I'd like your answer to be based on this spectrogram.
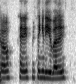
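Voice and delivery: ordinary talk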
